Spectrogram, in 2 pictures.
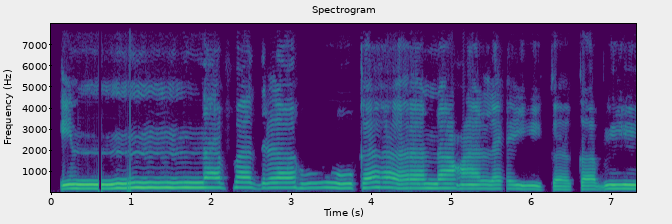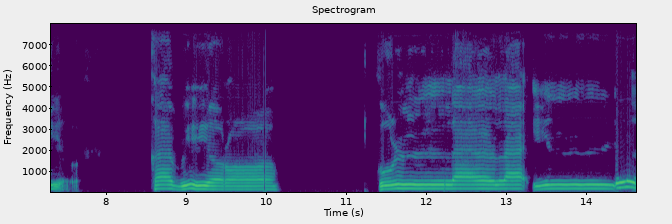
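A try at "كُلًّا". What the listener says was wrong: Lam cuma satu ya, lamnya satu mati. Kulla ini jangan kullala. Kulla ini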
